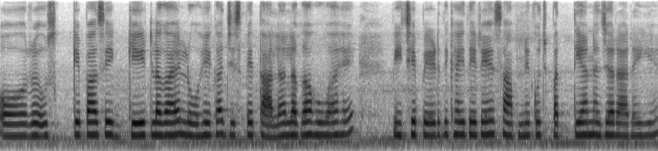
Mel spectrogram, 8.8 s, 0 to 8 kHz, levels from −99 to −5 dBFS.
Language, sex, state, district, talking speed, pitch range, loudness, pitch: Hindi, female, Maharashtra, Chandrapur, 200 wpm, 210-220 Hz, -17 LUFS, 215 Hz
